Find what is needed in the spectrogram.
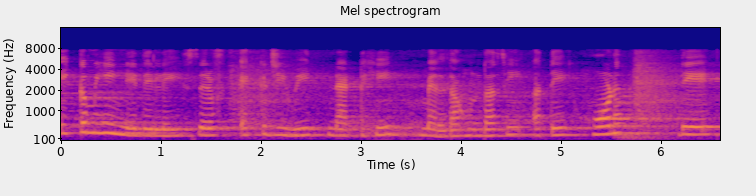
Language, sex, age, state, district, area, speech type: Punjabi, female, 30-45, Punjab, Sangrur, rural, spontaneous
